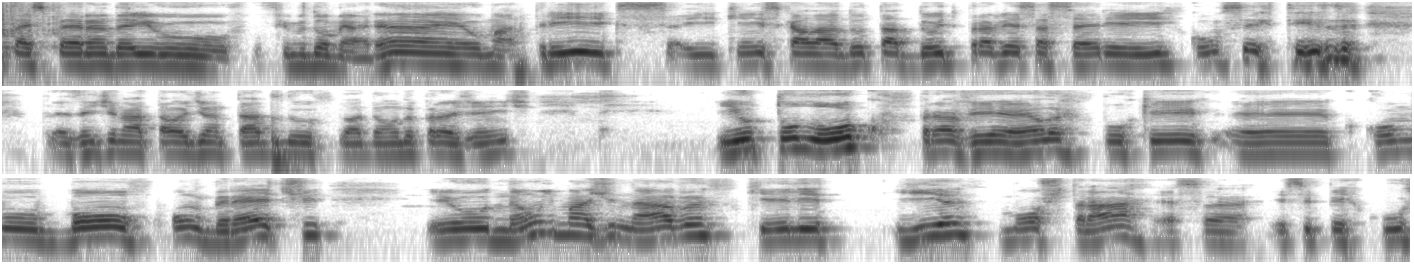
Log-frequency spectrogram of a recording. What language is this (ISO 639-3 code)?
por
